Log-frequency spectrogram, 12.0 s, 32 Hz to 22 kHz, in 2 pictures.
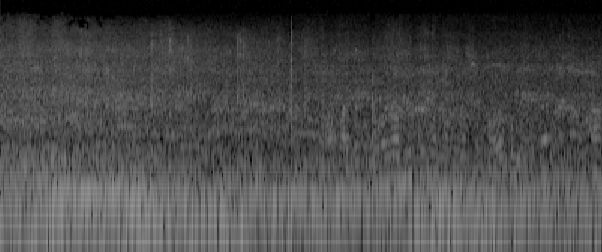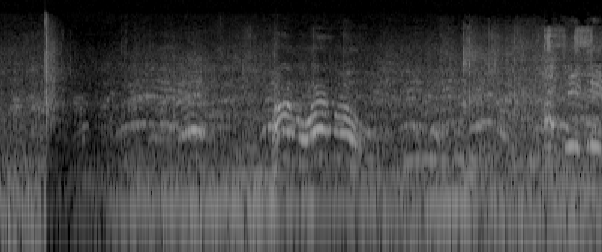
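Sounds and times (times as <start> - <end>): faint background murmur: 0.0 - 12.0.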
